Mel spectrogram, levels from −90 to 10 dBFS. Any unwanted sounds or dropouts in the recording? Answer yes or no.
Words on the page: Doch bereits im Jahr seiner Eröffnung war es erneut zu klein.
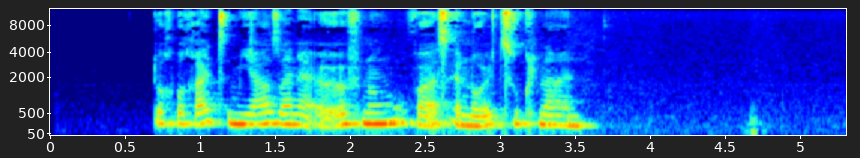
no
